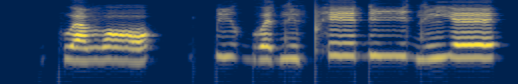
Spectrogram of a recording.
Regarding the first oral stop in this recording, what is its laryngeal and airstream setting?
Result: plain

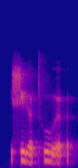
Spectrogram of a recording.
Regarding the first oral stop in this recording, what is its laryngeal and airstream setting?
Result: aspirated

